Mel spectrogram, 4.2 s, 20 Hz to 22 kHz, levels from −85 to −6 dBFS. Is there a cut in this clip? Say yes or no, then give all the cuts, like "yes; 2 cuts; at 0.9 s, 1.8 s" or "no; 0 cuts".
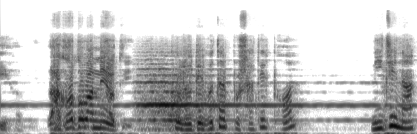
yes; 1 cut; at 1.5 s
